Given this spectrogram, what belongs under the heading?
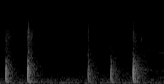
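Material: Bread crust.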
